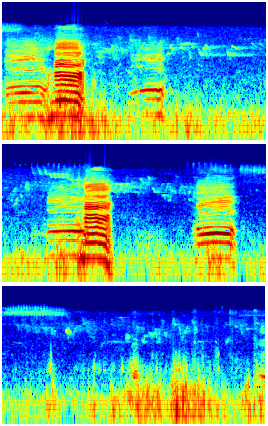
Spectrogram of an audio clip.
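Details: Cow giving loud, rich harmonic moos, four main calls in quick succession over the first eight seconds, then fainter rustling and soft background noise.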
